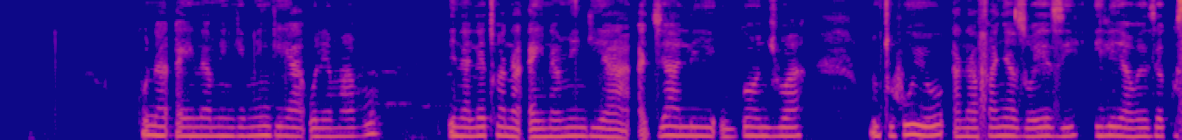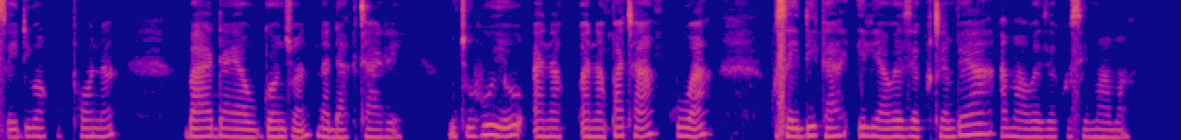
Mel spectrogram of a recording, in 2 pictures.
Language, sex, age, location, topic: Swahili, female, 25-35, Kisumu, health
